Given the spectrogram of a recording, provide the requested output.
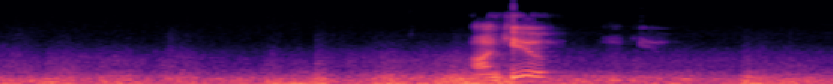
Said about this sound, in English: You're going to hear some thunder right away. Are you seeing the lightning going off over my show?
